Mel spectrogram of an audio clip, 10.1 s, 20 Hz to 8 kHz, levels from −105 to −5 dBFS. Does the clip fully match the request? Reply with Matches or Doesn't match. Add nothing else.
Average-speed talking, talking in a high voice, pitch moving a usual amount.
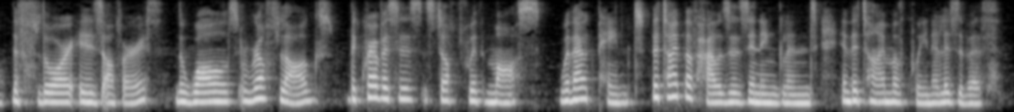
Matches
